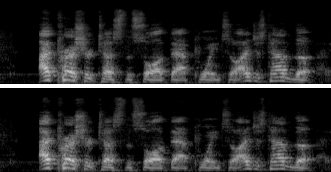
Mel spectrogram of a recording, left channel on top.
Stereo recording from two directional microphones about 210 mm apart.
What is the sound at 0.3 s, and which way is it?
Speech, 20° left (ahead or behind).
